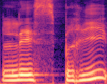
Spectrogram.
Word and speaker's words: l'esprit: E lespri, aqui a gente vai fazer lespri, o t a gente não diz, o r dois rs.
